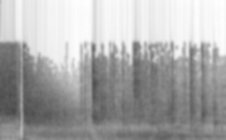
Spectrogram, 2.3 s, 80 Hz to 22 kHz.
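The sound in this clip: A small shaped explosive charge of 3 grams detonates in one sharp, short bang near the start. A steady noisy hiss follows, with a few faint clicks after it.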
